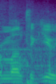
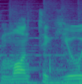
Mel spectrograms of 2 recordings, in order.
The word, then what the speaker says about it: Montague: I think Montague is how you pronounce it. I used to say Montag, but I'm pretty sure it's Montague, since it's an actual real life name that some people use.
